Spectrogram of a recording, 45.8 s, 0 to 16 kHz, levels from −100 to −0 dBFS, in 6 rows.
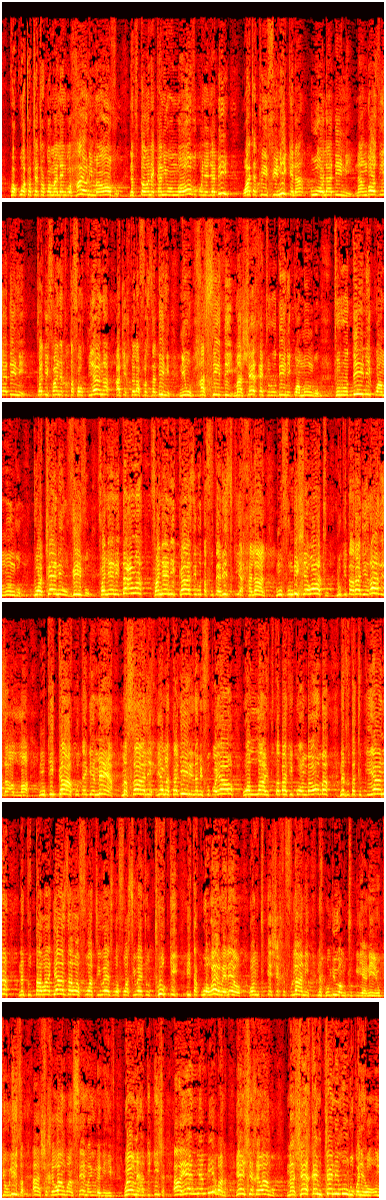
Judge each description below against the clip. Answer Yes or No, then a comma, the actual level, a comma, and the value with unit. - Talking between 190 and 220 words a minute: No, average, 135 wpm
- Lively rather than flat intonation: No, average, 3.4 semitones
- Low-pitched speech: No, very high, 300 Hz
